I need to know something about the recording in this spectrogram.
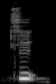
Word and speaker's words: つ: As we saw in the instruction video, in order to make the つ sound, you start from cats and add う at the end and make a syllable. It should sound like キャッツ this is the sound of Japanese.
